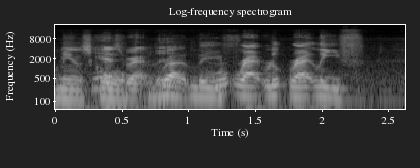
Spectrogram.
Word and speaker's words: Ratliff: that was it's it's it's not rackliff it's a common thing yeah it uh the way I it to that think think like rat Leaf like that's what my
